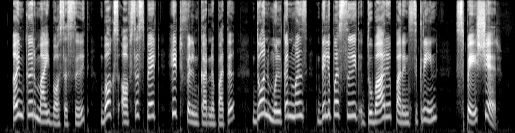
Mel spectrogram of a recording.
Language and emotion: Kashmiri, neutral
